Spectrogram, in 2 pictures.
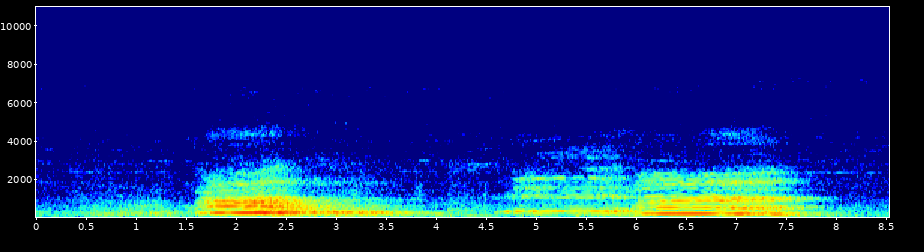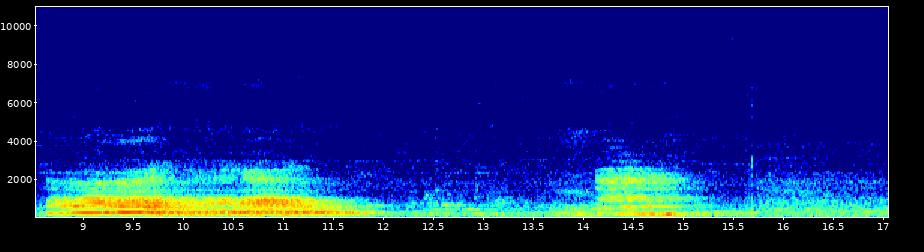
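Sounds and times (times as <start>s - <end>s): cows mooing: 0.6s - 8.0s, 8.6s - 12.1s, 13.7s - 15.3s.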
